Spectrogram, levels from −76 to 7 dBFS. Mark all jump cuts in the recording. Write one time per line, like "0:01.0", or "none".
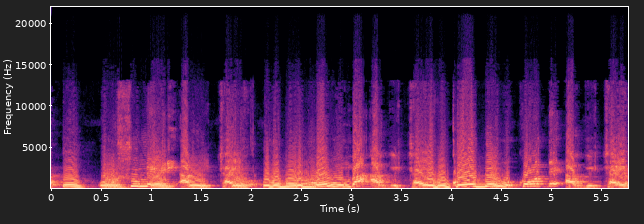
none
